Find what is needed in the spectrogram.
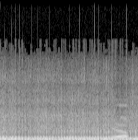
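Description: Motorcycle engine running steadily. Near the end a short sound rises and falls in pitch.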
